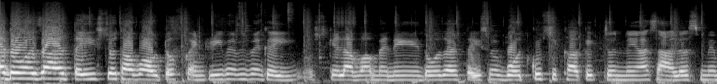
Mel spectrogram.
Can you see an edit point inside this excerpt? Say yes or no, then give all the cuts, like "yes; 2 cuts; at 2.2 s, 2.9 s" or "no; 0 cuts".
yes; 1 cut; at 6.0 s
